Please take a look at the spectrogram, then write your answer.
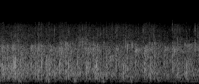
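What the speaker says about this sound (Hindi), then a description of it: "एक मरतबा तालियां बजाएं जी" Studio audience applause during a Ramazan television broadcast, honoring a fallen man whose children are present, steady and fairly close, with dense clapping and no speech.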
